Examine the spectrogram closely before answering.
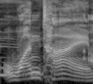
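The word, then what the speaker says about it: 1TYM: One Time. 근데 그 time이 TYM입니다. 네네네네. 네, 스펠링이 좀 힙합스럽죠. 네, 노래 좋아요.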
